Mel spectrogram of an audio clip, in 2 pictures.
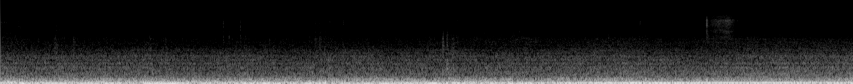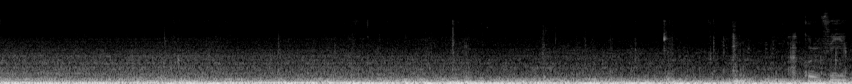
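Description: Car driving in second gear along a rural dirt road, a steady low engine and road rumble throughout with someone talking over it.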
